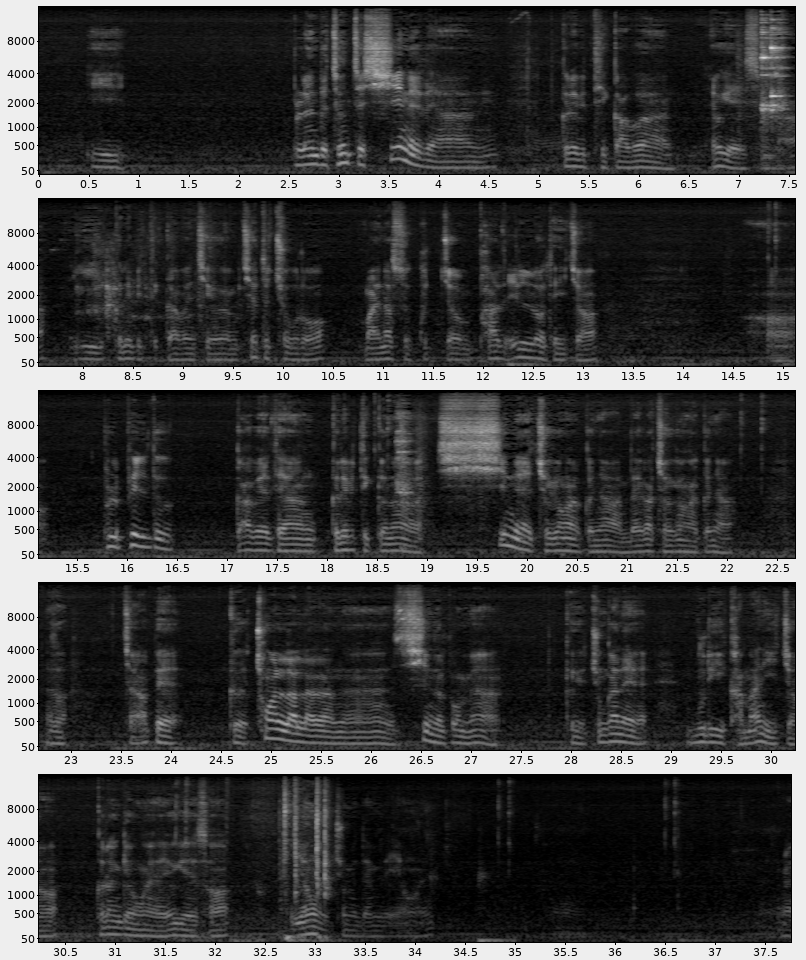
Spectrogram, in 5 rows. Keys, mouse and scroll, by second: 6.4-9.4 drag, 13.9 click, 16.6-17.5 scroll down 1, 17.5-20.5 drag, 30.8-33.8 drag, 34.1-37.0 drag.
